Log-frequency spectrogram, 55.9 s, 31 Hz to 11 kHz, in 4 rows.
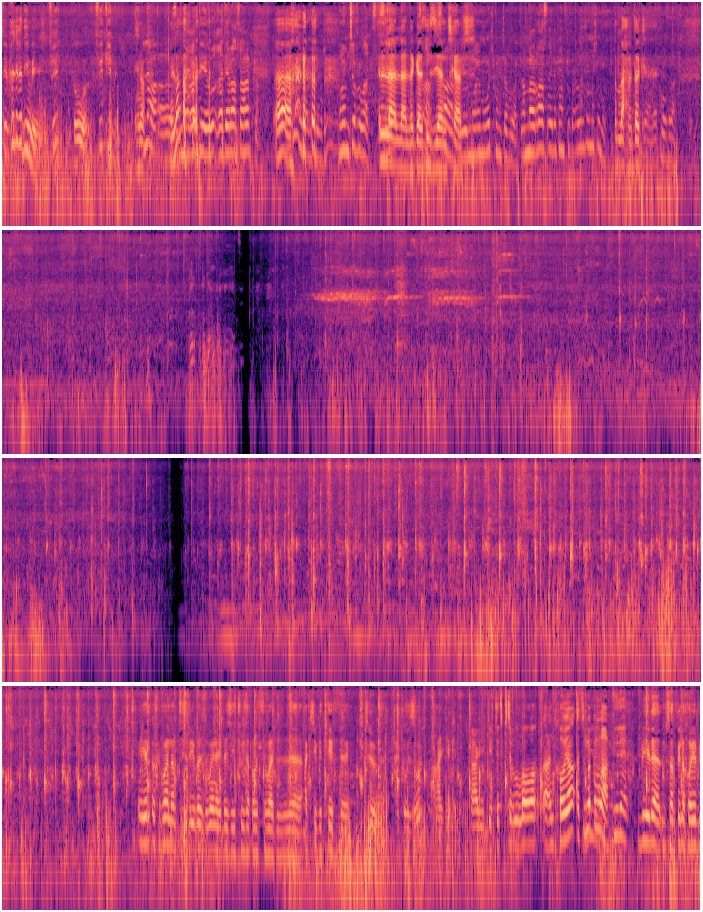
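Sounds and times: horse hooves clip-clopping: 0:00.0 - 0:55.9.

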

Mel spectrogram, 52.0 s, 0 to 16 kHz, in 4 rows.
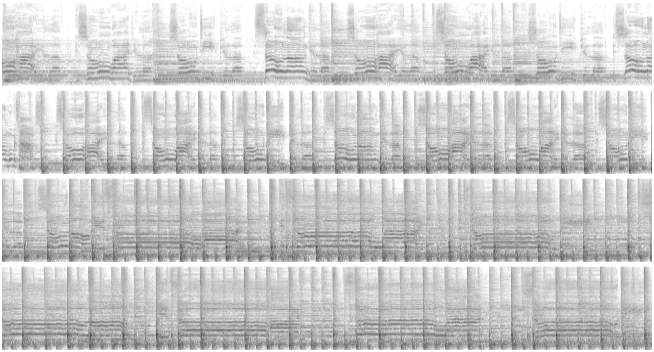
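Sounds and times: man singing: 0:00.0 - 0:52.0
strummed acoustic guitar: 0:00.0 - 0:52.0
steady percussion beat: 0:25.6 - 0:52.0.

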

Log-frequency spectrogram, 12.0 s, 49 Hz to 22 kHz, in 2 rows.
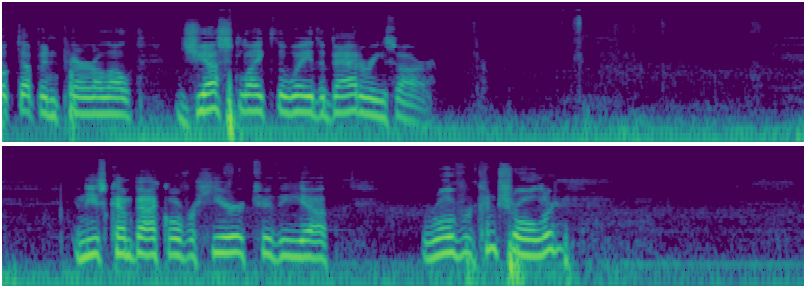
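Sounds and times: low steady rumble: 0:00.0 - 0:12.0
faint rustles: 0:03.4 - 0:12.0.

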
